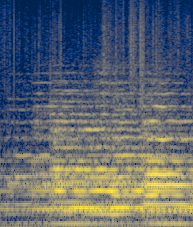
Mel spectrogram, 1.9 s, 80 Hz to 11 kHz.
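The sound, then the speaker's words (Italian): Church bells ring to announce and accompany a wedding procession from the bride's home to the church in Aviano, Friuli, in 1955, a steady, sustained ringing of layered tones. “Le campane annunziano e seguono il corteo che dalla casa della sposa si avvia alla chiesa.”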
